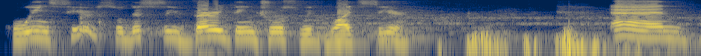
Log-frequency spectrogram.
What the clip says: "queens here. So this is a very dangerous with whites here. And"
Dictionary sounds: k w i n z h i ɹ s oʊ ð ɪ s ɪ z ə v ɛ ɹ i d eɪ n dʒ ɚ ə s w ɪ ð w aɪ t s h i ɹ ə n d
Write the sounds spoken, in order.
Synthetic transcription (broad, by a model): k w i n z h i ɹ s oʊ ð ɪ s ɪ v ɛ ɹ i d eɪ n dʒ ɚ ə s w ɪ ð w aɪ t s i ɹ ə n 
